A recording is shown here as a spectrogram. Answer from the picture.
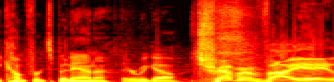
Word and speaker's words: Trevor Valle: Trevor Valle, ladies and gentlemen. That's how you say it if you want to be cool.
